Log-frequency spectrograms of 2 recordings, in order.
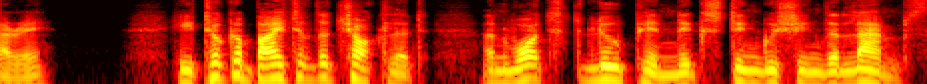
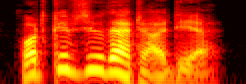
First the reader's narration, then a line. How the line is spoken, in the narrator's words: he said sharply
